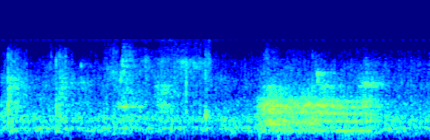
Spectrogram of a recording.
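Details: A British Shorthair in heat lets out one sustained, wavering cry lasting about a second in the second half, preceded by soft rustling and faint background noise.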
